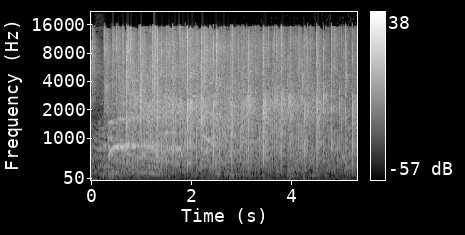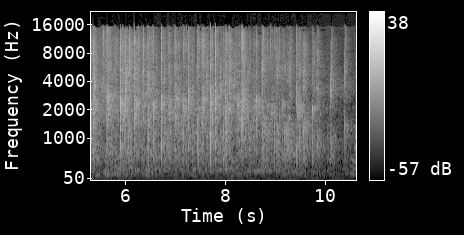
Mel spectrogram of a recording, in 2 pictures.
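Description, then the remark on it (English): A crowd applauds the star of a Christmas show, Jesus, steadily for about ten seconds, many hands clapping in a dense, bright patter that fades slightly toward the end, with a brief whoop or cheer near the start. “And now let's have a round of applause for our star of the show, Jesus.”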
